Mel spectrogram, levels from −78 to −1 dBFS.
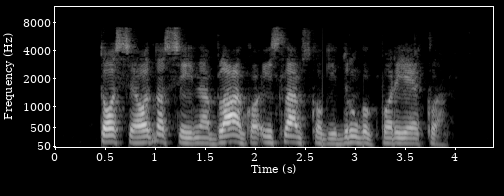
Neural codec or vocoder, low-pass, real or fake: none; 7.2 kHz; real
